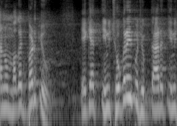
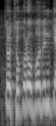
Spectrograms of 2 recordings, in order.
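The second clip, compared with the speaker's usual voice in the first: ordinary delivery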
